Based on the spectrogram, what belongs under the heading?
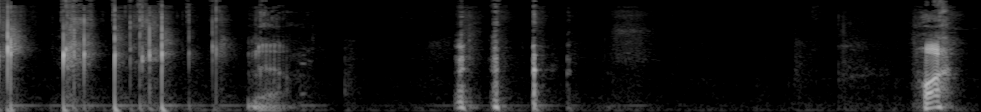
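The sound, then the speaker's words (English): A golf clap sound effect: a handful of soft, polite hand claps in two short bursts separated by a pause, followed by a brief vocal sound near the end. “That was standard applause. Like a golf clap.”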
